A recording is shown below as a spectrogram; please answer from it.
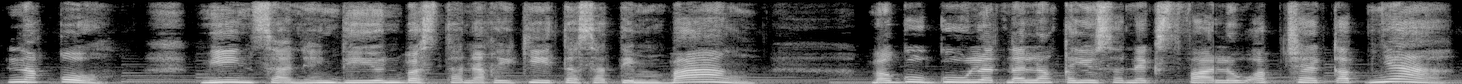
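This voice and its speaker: A woman's voice: fairly high pitch, normal speed, soft background music, lightly acted. A woman playing a chatty, bluntly nosy middle-aged mother-in-law in a Filipino radio drama, with a Filipino accent. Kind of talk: Tagalog radio drama acting.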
